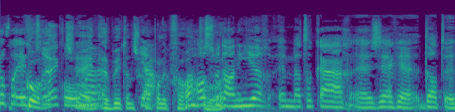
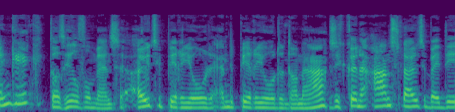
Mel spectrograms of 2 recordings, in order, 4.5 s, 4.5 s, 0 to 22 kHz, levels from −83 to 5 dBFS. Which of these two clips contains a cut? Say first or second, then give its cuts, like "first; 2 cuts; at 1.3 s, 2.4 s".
second; 1 cut; at 3.3 s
